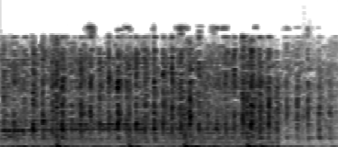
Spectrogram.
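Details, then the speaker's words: Electric tricycle rear drive: loose clattering rattle over motor whine with dull knocks about twice a second, at high and low speed; motor and half-shafts fine, differential suspected. "就是这个声音，高速和低速都有这个声音。我们现在把轮子给它顶起来看一下，空载运转也是一样有这个声音。"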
